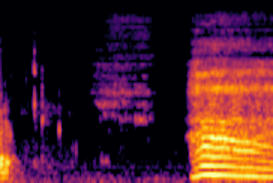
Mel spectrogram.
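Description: A man breathes in audibly, then lets out a long, drawn-out "aah" that slowly falls in pitch: a thinking hesitation before answering a question.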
